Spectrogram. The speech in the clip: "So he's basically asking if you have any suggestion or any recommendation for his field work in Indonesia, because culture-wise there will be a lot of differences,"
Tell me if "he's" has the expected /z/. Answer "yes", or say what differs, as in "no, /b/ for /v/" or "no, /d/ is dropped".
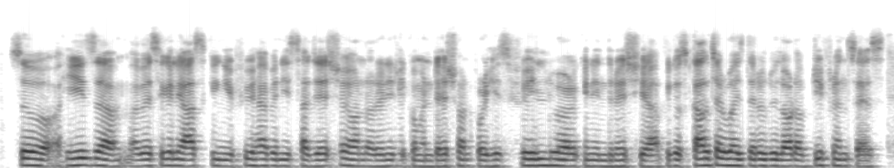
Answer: yes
